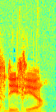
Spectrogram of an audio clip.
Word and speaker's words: Senecio: I say Senecio. Is that how you say it? Yeah, it's Senecio.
